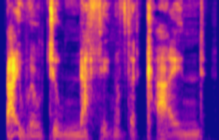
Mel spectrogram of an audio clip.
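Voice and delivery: low, growled refusal; angry old visitor, pitched low; menacing old man. A narrator's reading. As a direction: refuse in a deep, threatening voice. Enraged visitor refuses Holmes.

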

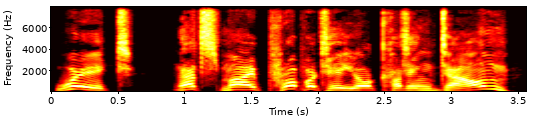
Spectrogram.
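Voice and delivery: high, indignant distant shout; calling from afar. A narrator's reading. Slave owner to the archers in the distance, outraged call. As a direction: yell in protest across a distance. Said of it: "In the distance, a voice called".

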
